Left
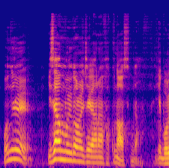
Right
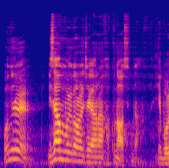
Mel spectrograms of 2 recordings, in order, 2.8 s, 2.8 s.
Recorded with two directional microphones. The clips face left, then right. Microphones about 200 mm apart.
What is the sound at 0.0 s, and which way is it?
A man's voice, 25° left (ahead or behind).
